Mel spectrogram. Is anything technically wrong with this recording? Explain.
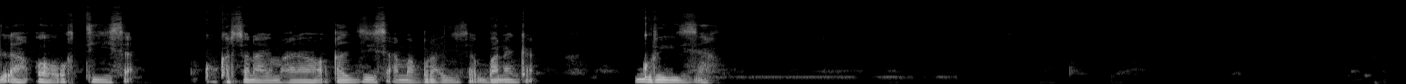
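No, nothing technical stands out in this speech recording, so there's nothing here to flag.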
